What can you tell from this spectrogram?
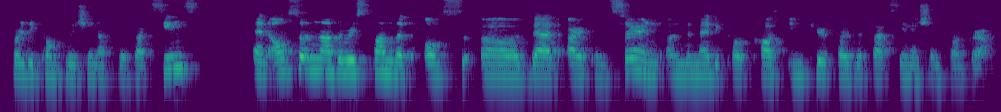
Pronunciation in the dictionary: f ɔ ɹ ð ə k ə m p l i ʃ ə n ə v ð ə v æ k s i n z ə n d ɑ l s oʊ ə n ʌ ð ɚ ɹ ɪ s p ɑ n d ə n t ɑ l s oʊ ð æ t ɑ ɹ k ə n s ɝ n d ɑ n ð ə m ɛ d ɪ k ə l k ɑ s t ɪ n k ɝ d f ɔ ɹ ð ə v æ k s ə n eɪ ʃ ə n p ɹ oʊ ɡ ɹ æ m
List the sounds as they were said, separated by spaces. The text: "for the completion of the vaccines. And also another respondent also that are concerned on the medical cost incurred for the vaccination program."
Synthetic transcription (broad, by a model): f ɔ ɹ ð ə k ə m p l i ʃ ə n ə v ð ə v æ k s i n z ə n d ɑ l s oʊ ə n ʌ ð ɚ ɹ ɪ s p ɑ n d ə t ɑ l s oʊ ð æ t ɑ ɹ k ə n s ɝ n d ɑ n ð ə m ɛ d ɪ k ə l k ɑ s t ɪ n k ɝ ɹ f ɔ ɹ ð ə v æ k s ə n eɪ ʃ ə n p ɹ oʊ ɡ ɹ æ m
